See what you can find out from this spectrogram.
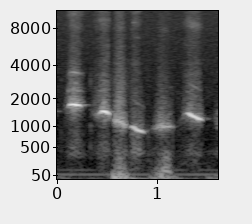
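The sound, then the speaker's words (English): A person whistles a short, wavering tune of about six quick notes, clear, with faint breathy noise between them and no talking. “… whistles. Yeah, go ahead, …. Just keep whistling.”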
